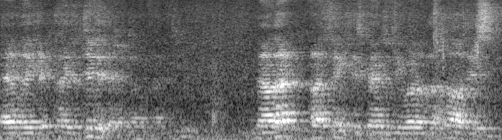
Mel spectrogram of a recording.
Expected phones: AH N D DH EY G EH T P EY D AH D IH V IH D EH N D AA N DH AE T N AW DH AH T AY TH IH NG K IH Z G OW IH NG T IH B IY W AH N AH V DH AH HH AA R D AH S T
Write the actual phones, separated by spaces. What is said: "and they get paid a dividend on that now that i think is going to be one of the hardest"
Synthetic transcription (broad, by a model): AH N DH EY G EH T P EY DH AH D IH V IH D EH N D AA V DH AE T N AW DH AH T AY TH IH NG K IH Z G OW IH NG T IH B IY W AH N AH V DH AH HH AA R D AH S T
